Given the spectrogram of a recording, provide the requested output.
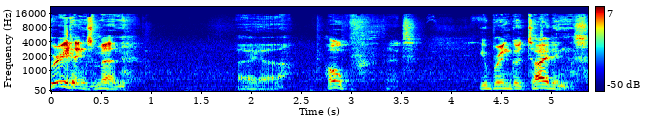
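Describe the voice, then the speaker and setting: A man's raspy, put-on character voice at a medium pitch, very slow, with long, frequent pauses over clear background noise. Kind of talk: formal, archaic. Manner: formal greeting.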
